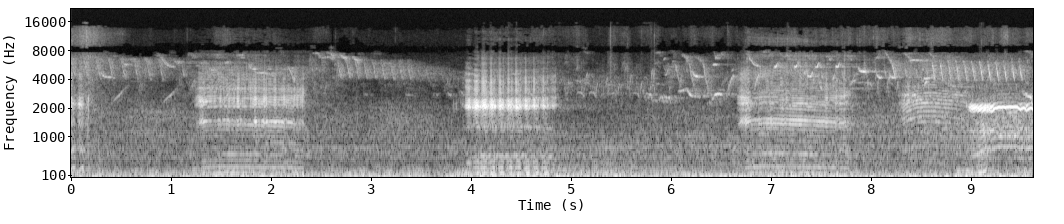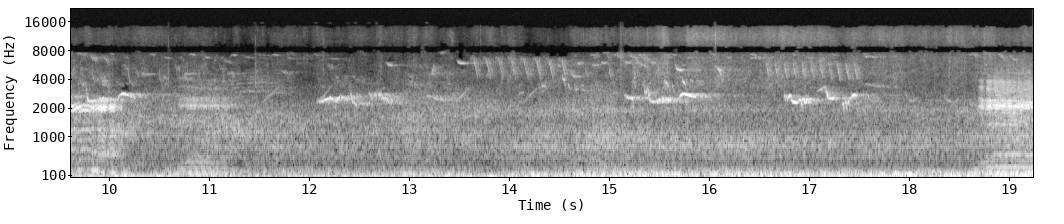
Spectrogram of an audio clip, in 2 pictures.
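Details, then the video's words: Farm lambs in County Kilkenny, Ireland, calling at dawn: repeated wavering bleats, some nearer and some farther, spaced a few seconds apart among bright whistled birdsong of the dawn chorus and a low background hum. "Dawn chorus, flowers& lambs"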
